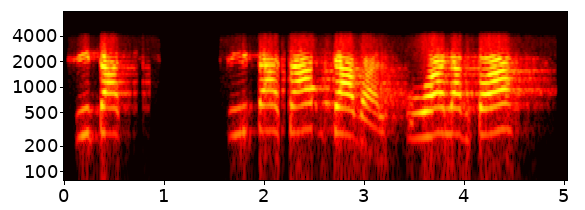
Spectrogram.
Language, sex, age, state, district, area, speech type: Maithili, female, 60+, Bihar, Begusarai, rural, conversation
